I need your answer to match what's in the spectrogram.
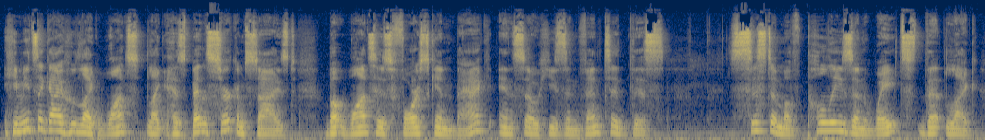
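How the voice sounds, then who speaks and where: A man's voice: medium pitch, expressive, takes it slowly. A man chatting casually on a podcast, rambling with lots of ums and restarts. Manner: rambling, many fillers. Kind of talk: casual chat.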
